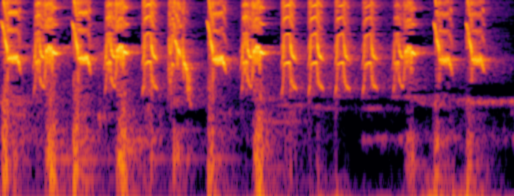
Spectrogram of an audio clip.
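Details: A common myna sings a steady rapid chain of harsh, chattering squawks, some with whistled slurs, roughly four per second throughout.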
